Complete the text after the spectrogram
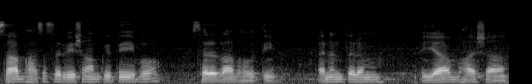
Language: Sanskrit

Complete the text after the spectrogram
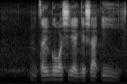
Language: Tsonga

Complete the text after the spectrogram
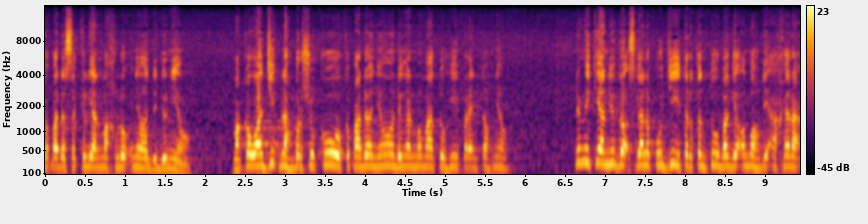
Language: Malay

